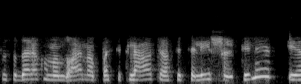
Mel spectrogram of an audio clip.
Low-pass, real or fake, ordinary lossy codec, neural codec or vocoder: 9.9 kHz; fake; AAC, 32 kbps; vocoder, 22.05 kHz, 80 mel bands, WaveNeXt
